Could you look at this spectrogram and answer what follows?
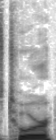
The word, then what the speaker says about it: Tor: Did you see how I pronounced Tor? – Yeah. – It's spelled T-O-R. And I asked him. I didn't want to mess this up.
